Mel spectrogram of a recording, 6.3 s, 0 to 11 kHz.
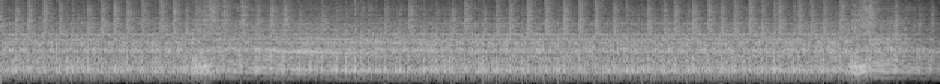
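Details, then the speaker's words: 1996 Honda CR80R two-stroke after fixing the cause of low compression and other issues: crisp high-pitched buzz rising cleanly on two quick blips and dropping back evenly; strong, healthy running. "Man, this bike sounds good."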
